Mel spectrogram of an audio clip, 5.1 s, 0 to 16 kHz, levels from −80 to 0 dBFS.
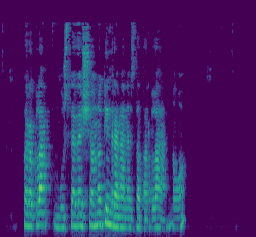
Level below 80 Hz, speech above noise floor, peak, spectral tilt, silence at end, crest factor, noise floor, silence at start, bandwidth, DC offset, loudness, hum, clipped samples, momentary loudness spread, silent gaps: -70 dBFS; 41 dB; -6 dBFS; -4 dB/octave; 1.4 s; 20 dB; -66 dBFS; 0.5 s; 11.5 kHz; under 0.1%; -24 LUFS; none; under 0.1%; 12 LU; none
